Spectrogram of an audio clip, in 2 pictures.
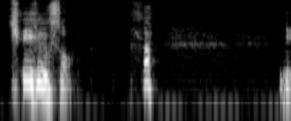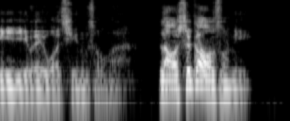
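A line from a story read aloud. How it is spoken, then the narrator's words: Wry, bitter laugh. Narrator (Chinese): 楚留香苦笑着说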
